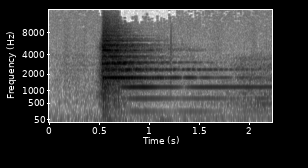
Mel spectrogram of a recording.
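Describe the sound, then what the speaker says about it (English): A boxing ring bell rings once with a sharp clang and a long ringing decay that fades over about two seconds, alone with no voices. "There's the bell."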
